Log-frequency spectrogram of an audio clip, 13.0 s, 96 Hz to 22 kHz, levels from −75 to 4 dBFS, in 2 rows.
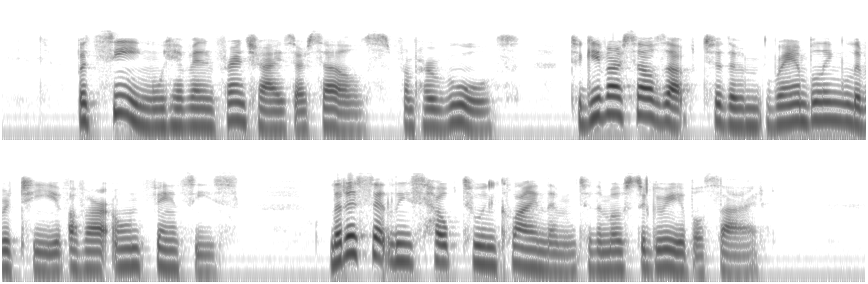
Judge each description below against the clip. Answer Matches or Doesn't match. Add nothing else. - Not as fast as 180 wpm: Matches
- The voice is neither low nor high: Matches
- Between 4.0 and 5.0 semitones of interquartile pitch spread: Matches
